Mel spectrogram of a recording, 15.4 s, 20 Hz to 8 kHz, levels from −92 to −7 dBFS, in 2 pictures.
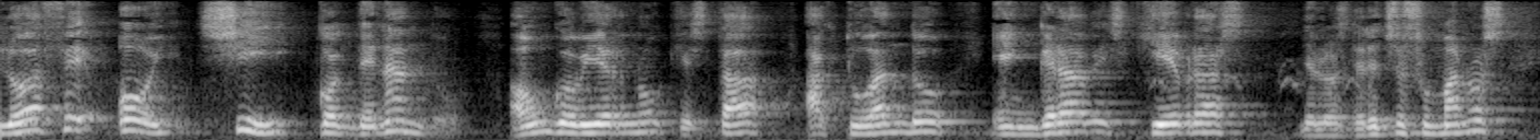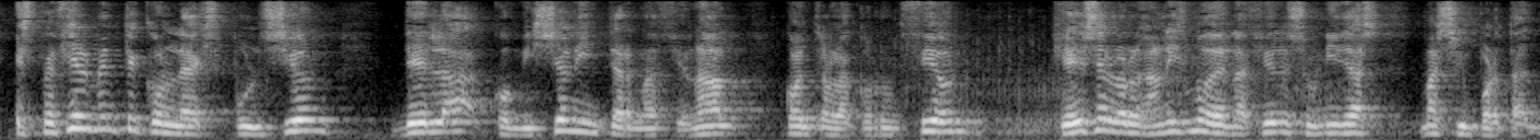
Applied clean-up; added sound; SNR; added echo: neural separator model SepFormer DNS4.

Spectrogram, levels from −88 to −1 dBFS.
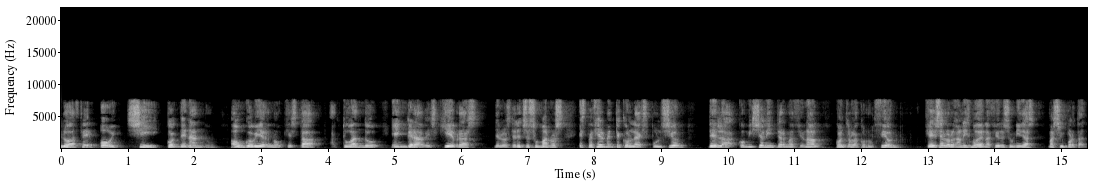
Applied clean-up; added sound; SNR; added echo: neural mask model DeepFilterNet 3.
